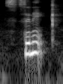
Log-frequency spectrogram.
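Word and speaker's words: Scinic: which is a super mild Sun Essence by Scenic or cynic that's how you pronounce it cynic enjoy super mild Sun Essence so this is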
